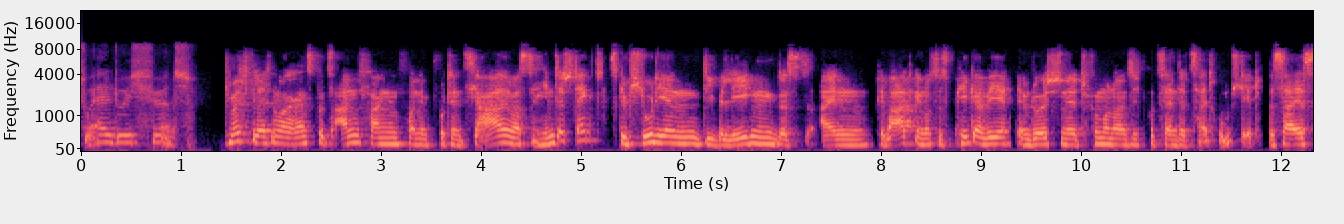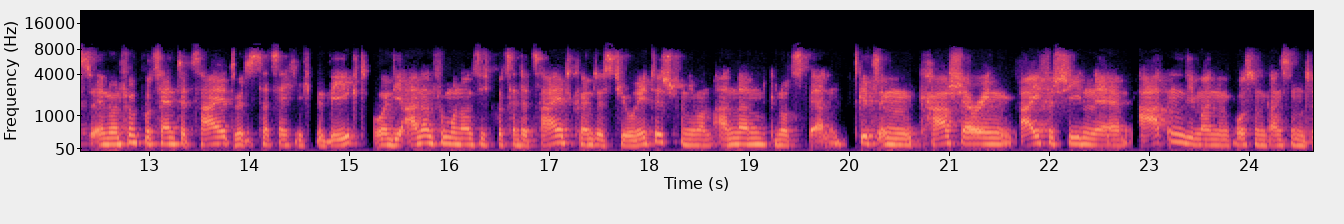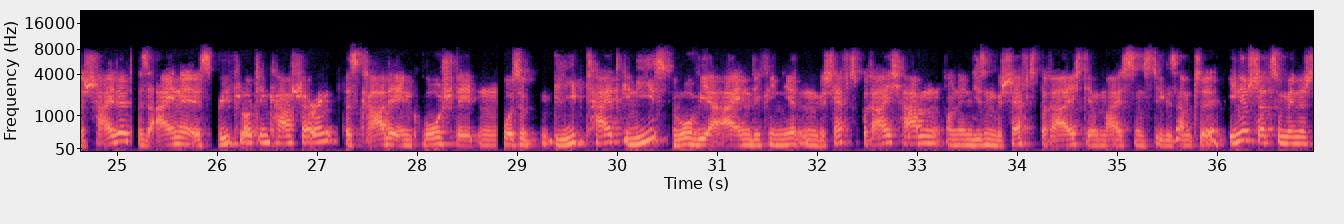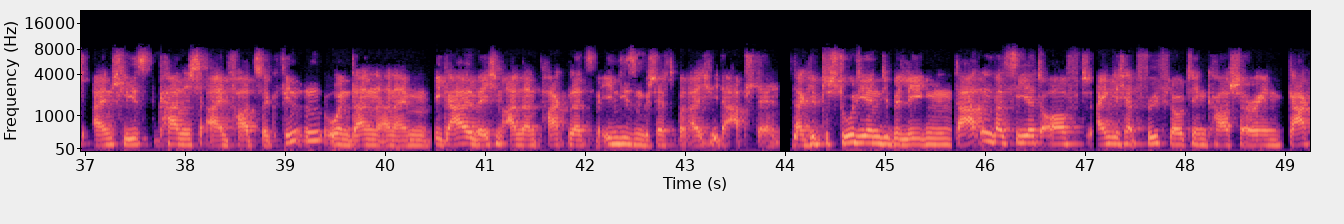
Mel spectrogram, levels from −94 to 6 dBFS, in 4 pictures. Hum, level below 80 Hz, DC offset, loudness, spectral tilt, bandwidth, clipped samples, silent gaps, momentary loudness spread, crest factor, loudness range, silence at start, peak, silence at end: none; -54 dBFS; under 0.1%; -18 LUFS; -4 dB/octave; 9.4 kHz; under 0.1%; 43.93-44.03 s; 6 LU; 14 dB; 2 LU; 0 s; -4 dBFS; 0 s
